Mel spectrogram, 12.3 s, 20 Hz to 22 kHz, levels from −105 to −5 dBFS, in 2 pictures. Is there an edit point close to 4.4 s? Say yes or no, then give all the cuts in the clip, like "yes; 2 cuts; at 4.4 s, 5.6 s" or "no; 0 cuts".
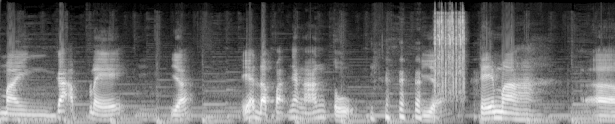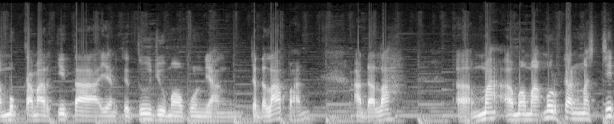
yes; 1 cut; at 4.4 s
